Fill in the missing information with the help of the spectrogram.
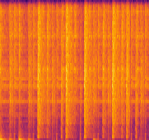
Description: Beat, Drum N Bass

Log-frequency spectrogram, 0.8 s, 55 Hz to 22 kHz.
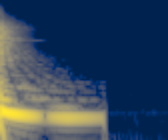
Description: Hi Tom, Korg DSS-1 Drums

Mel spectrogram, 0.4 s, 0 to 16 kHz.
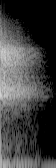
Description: SNAP, FINGER POPS; AKAI S-Series CD-ROM Sound Library VOL-5

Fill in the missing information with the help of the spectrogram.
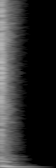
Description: TEK TOM LO, TECHNO; Drums In Your FACE!

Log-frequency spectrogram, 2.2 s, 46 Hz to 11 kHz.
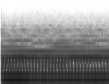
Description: B-3, Full Xfade

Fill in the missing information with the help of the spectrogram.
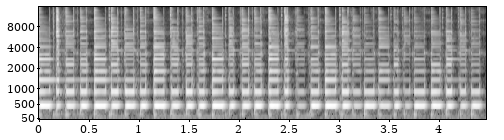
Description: NYL TR; Spectrasonics; Hans Zimmer Guitars VOL-2; FLAMENCO FX

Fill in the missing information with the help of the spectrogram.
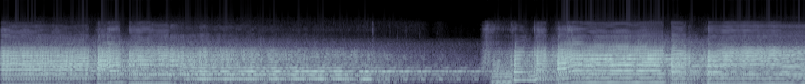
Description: Communication E; Zero-G - Ghost In The Machine

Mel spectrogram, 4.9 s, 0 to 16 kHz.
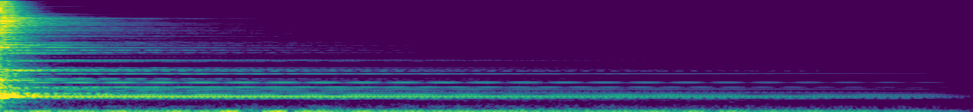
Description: Studio Ride; E-MU Producer Series Vol. 5 – 3-D Audio Collection; 3D Percussives

